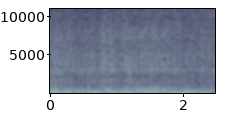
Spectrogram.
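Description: Wind buffeting the microphone of a camera on a moving vehicle: a steady low rumble.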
